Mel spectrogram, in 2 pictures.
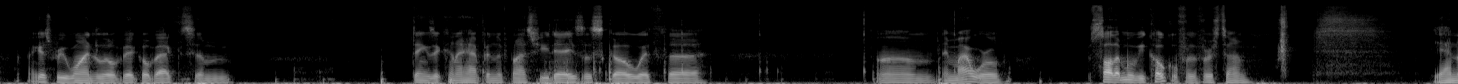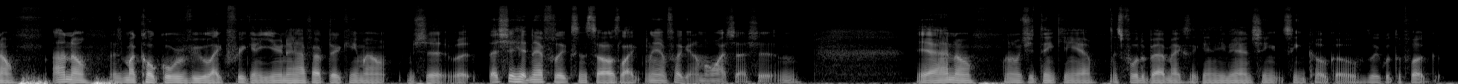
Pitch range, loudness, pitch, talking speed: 80-95 Hz, -30 LUFS, 90 Hz, 205 wpm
